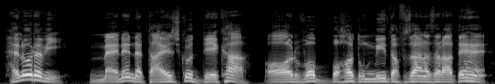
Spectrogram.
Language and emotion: Urdu, happy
